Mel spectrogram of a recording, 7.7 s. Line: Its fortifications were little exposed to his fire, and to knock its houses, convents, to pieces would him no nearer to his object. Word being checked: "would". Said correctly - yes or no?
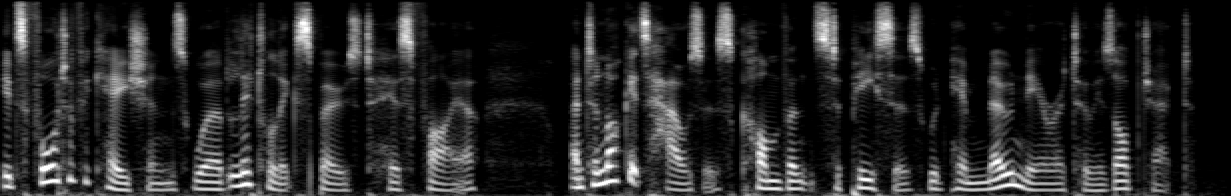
yes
